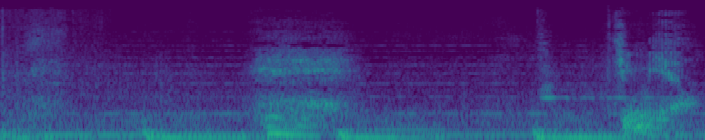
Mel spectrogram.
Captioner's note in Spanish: Gruñido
